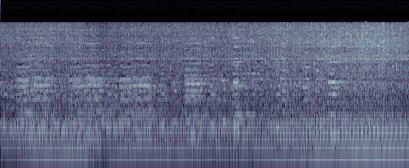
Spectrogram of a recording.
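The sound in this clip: Steady car engine drone as the vehicle drives along toward a harbor, a continuous mid-low hum with even loudness and only slight variation throughout.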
